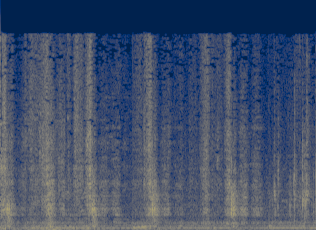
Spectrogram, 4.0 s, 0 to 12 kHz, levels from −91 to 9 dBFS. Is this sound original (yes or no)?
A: yes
